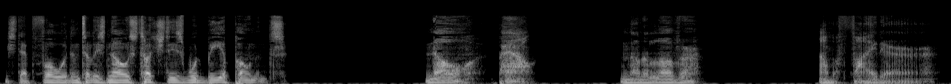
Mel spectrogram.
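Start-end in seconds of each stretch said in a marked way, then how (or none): 4.2-9.4 low, soft, menacing threat. Acted. Nose to nose with the thug, a low quiet threat.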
